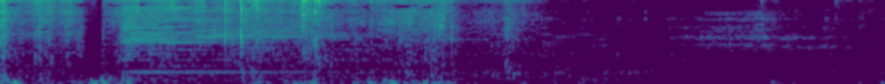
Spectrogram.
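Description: Thin foam packing sheet rustling and crinkling as it is pulled off a guitar, with a few small knocks, dying away after about two and a half seconds. A faint ringing note is heard briefly about a second in.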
